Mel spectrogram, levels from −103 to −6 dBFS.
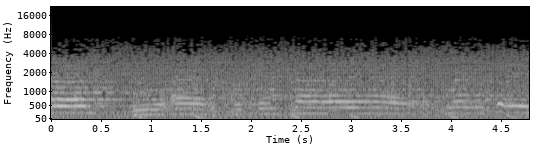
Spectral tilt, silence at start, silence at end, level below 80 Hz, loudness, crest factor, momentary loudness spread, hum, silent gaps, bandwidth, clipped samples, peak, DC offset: -6.5 dB/octave; 0 s; 0 s; -56 dBFS; -39 LUFS; 16 dB; 5 LU; 50 Hz at -55 dBFS; none; 7.4 kHz; under 0.1%; -22 dBFS; under 0.1%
